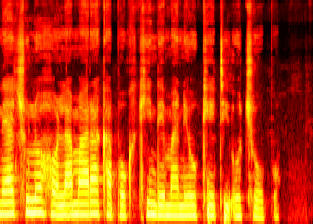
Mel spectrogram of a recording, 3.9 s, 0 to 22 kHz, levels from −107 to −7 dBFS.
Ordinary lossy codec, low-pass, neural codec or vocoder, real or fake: none; none; vocoder, 44.1 kHz, 128 mel bands every 256 samples, BigVGAN v2; fake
